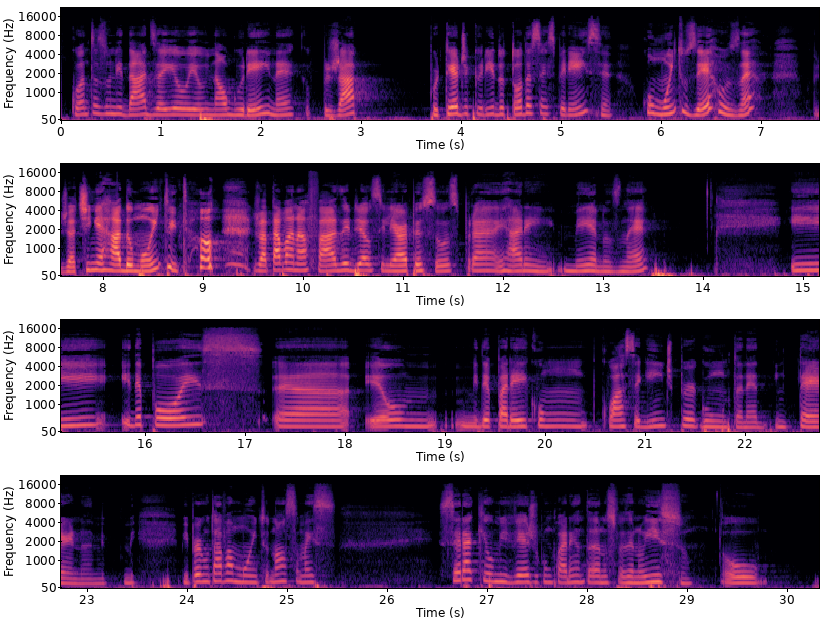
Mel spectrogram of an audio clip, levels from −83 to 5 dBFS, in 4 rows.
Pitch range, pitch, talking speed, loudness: 200-240 Hz, 220 Hz, 130 wpm, -25 LUFS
